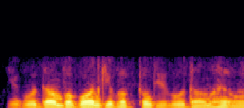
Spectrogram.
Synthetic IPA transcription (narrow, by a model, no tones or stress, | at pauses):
jeɡoːd̪aːmbʱɐɡʋaːnkebʱɐɡt̪õkeɡoːd̪aːmɦɛɔː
